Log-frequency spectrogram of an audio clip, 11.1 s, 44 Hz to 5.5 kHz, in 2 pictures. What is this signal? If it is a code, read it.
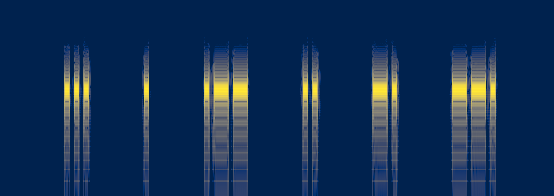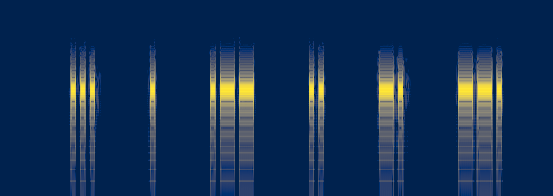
Morse code, heard as a keyed tone, about 25 wpm, spaced as for 12 wpm, 600 Hz. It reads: SEWING SEWING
